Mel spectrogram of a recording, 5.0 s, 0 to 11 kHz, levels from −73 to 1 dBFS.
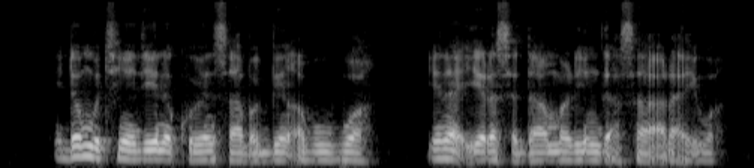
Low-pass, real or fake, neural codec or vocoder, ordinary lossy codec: none; fake; vocoder, 22.05 kHz, 80 mel bands, WaveNeXt; none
